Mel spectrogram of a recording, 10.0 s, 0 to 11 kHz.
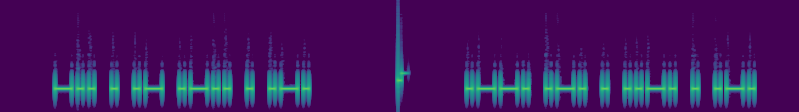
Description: Morse code, heard as a keyed tone, about 17 wpm, 700 Hz. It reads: DEALER PREFER
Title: Sentences from Top 1100 Words - New Word Drill Alt - 17wpm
